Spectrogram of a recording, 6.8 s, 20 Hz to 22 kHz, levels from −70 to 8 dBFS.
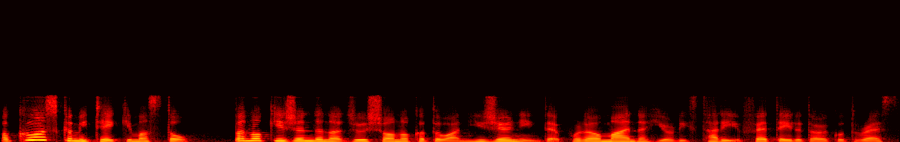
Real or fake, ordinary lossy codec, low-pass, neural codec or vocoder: fake; none; 7.2 kHz; codec, 16 kHz, 0.2 kbps, FocalCodec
